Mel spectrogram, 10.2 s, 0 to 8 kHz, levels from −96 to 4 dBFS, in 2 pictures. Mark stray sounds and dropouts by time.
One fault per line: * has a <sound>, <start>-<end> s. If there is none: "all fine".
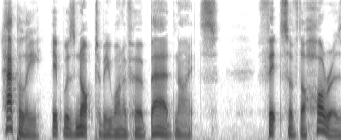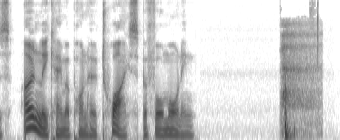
* has a breath, 9.3-10.0 s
